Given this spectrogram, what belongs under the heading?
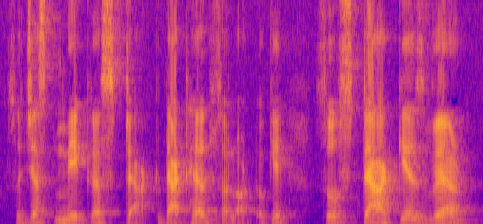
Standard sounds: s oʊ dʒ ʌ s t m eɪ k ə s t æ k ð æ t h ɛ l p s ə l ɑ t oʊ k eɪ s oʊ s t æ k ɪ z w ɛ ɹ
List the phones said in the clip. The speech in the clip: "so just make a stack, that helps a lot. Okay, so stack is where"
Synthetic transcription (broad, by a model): s oʊ dʒ ʌ s t m eɪ k ə s t æ k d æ t h ɛ l p s ə l ɑ t oʊ k eɪ s oʊ s t æ k ɪ z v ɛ ɹ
